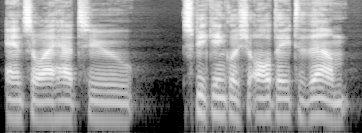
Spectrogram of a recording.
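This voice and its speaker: A man in his forties speaking casually as an interview guest, telling stories in an animated manner from his studio. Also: lowish voice, measured pace, smooth, no echo, far from the mic. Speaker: guest, voice actor. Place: his own voiceover studio.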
